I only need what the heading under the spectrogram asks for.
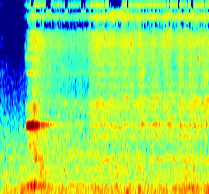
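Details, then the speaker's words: Toilet tank refilling normally right after replacing the fill valve and turning the water back on: a short squeak, then a soft, even hiss of water flowing steadily into the tank, much better than the old noisy, slow-filling valve. "Oh yeah, that's way better. You just hear it flowing."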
